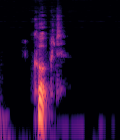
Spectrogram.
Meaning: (adjective) 1. Prepared by cooking 2. Corrupted by conversion through a text format, requiring uncooking to be properly listenable 3. Partially or wholly fabricated, falsified
- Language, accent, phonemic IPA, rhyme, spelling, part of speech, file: English, Australia, /kʊkt/, -ʊkt, cooked, adjective / verb, En-au-cooked.ogg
